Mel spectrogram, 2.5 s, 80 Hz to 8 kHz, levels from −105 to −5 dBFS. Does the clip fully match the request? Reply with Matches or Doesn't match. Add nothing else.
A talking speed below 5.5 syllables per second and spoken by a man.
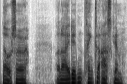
Matches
